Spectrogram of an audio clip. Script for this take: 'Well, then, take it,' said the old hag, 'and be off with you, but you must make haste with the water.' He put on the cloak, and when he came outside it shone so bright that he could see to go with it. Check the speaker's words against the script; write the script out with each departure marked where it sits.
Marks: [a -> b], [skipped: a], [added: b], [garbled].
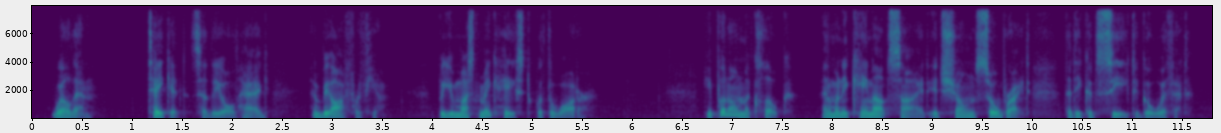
'Well, then, take it,' said the old hag, 'and be off with you, but you must make haste with the water.' He put on the cloak, and when he came outside it shone so bright that he could see to go with it.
